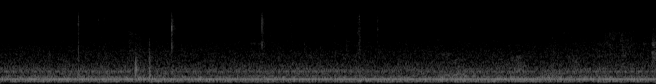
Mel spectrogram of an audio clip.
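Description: Room tone of a quiet classroom: a steady low hum under an even hiss, with a few faint, scattered small clicks and taps.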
